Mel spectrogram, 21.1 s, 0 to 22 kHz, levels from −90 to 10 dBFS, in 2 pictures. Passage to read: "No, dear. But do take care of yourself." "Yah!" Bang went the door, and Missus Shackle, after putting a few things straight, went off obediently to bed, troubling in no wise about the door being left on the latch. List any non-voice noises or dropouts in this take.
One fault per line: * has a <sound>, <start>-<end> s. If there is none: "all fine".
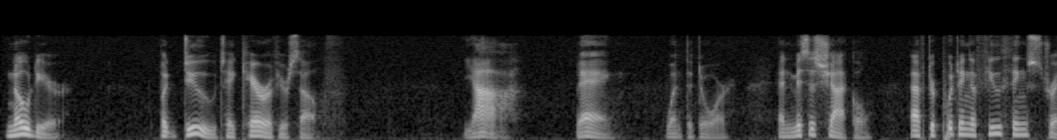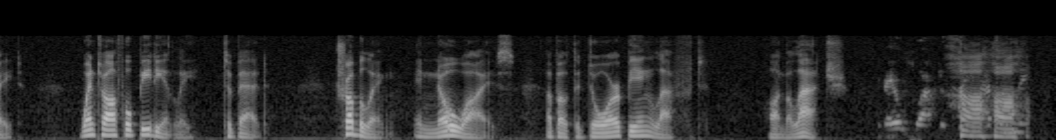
* has a laugh, 19.3-20.9 s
